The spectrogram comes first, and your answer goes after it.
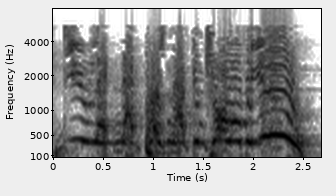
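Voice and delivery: preacher mourning Ahithophel, crying shout; preaching cry. Real, not acted. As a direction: wail the tragedy out.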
